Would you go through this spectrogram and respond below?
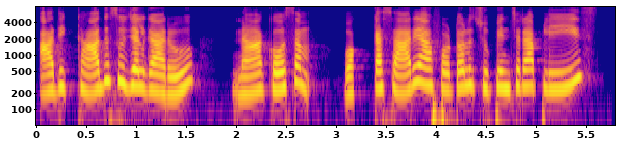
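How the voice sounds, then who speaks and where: A woman voicing a wronged young village wife in a story, polite and pleading but quietly determined. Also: fairly high pitch, takes it slowly, smooth, no room sound, clean studio sound. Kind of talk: dramatised story acting.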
